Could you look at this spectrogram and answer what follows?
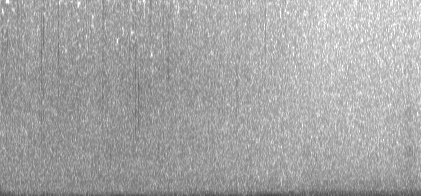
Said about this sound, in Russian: Как будто она даже не замечает, что за окном уже стемнело и давно пошел дождь.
